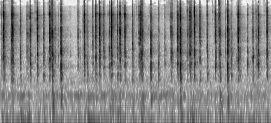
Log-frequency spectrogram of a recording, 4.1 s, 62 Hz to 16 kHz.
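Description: Fingertips of both hands type steadily on a white full-size plastic MSI mechanical keyboard with hollow keys. About 28 quick, bright, hollow clacks follow one another, each dying almost instantly, with little low end beneath them.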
